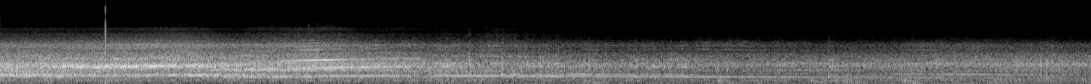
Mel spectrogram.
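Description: Motorcycle engine running at cruising speed, its note echoing in a road tunnel, then growing quieter and less echoey as it comes out of the tunnel about four seconds in. The engine pitch falls slowly as it eases off. There is a single sharp click about a second in.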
